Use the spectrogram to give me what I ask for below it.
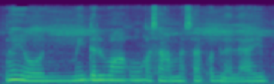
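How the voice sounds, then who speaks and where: A middle-aged woman telling a vlog story at home, often half-whispering and now and then bursting into loud calls. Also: mid-range voice, fairly even intonation, normal speed. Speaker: vlogger. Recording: noisy home ambience.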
